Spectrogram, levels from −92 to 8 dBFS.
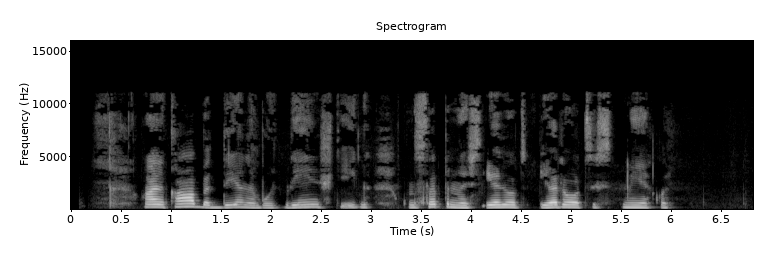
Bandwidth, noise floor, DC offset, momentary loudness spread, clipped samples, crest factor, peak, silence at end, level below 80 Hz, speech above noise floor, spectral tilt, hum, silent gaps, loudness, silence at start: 11.5 kHz; -72 dBFS; under 0.1%; 17 LU; under 0.1%; 20 dB; -4 dBFS; 0.85 s; -76 dBFS; 50 dB; -5 dB/octave; none; none; -23 LUFS; 0.35 s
